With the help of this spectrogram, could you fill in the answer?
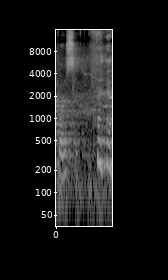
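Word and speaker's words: Porset: In collaboration with Clara Porcet. With who? With Clara Porcet. How do you spell that?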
